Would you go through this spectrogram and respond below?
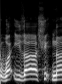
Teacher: واؤ کی ادائیگی ہونٹوں کی گولائی سے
